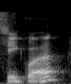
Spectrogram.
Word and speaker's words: CEQA: So the California Environmental Quality Act, which is pronounced SQUA, is a more than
